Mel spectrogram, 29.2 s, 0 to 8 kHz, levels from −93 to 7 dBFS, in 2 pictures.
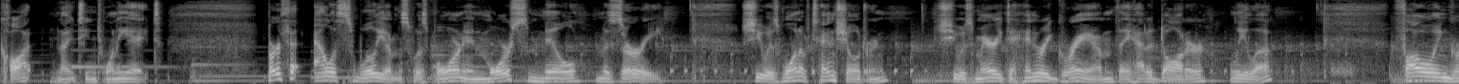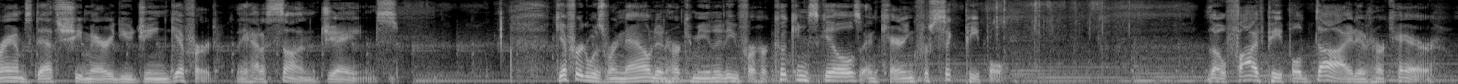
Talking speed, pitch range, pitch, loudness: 130 wpm, 105-130 Hz, 115 Hz, -25 LUFS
